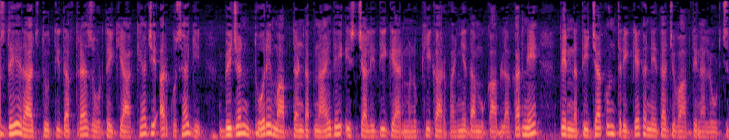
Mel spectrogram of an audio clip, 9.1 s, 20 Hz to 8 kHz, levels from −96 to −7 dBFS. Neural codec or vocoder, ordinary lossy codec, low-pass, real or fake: none; none; none; real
